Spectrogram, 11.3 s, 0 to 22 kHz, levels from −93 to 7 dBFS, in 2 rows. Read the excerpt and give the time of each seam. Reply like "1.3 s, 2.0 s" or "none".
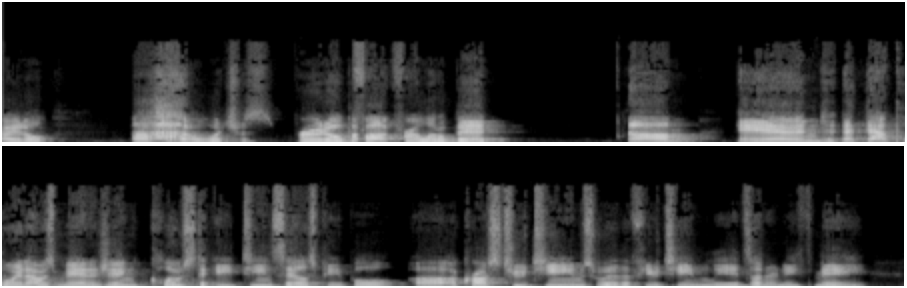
2.2 s, 4.5 s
